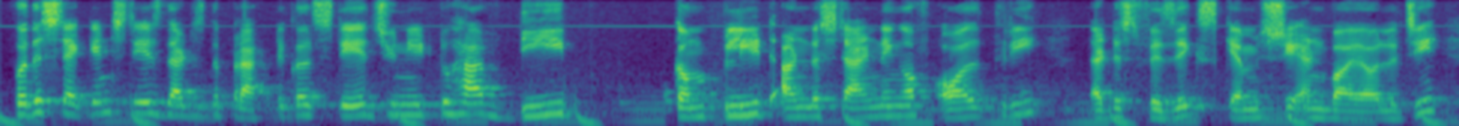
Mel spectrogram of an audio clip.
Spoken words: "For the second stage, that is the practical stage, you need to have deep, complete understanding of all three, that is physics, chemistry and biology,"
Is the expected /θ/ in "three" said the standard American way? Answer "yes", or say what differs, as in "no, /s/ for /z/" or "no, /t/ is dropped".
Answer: no, /t/ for /θ/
